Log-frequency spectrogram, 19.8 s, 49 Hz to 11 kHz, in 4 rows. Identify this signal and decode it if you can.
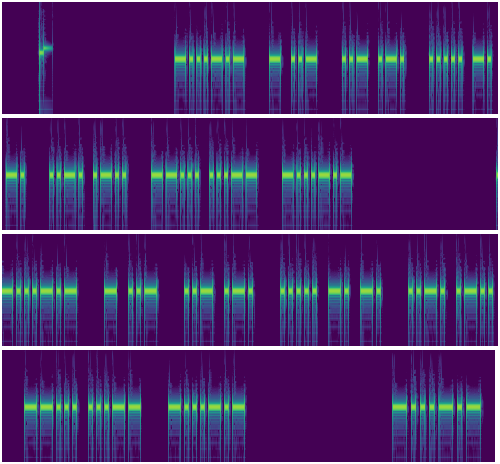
Morse code, heard as a keyed tone, about 29 wpm, 700 Hz. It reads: <BK> TU UR 5NN FL 73 <BK> <BK> TU UR 5NN FL 73 <BK> <BK>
